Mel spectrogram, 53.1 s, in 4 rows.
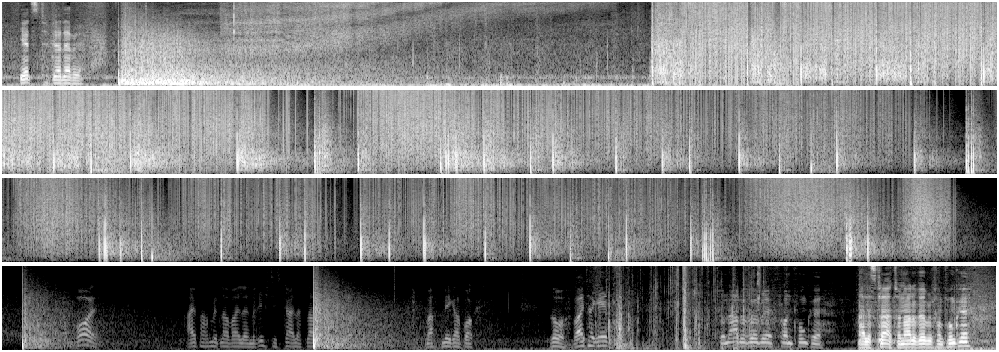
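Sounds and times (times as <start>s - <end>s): fireworks launching with hissing: 0.0s - 39.4s, 47.7s - 50.1s, 52.4s - 53.0s
firework bangs and crackling: 0.0s - 41.0s, 43.9s - 45.4s, 47.6s - 50.1s.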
